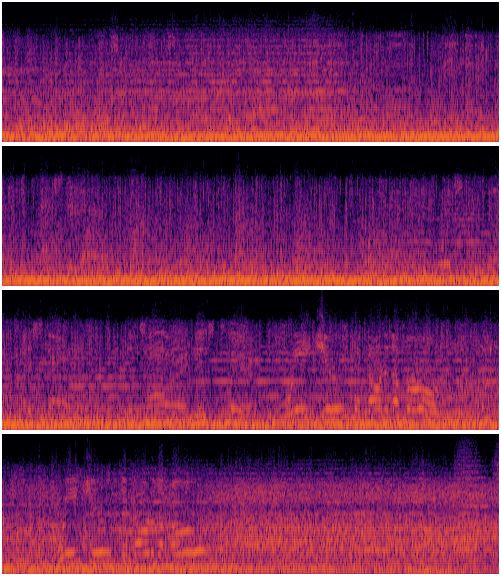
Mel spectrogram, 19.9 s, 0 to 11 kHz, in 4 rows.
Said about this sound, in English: We have ignition sequence start. Engines on. 5, 4, 3, 2. All engines running.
